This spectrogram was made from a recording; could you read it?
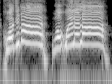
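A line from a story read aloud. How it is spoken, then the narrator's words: Shouting while knocking. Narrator (Chinese): 小涛发现自己没带宿舍钥匙，于是一边敲门一边喊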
